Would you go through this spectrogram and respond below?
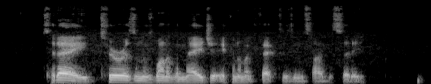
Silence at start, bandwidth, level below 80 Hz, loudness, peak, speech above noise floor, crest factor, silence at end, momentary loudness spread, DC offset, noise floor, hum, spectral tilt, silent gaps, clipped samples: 0.45 s; 16.5 kHz; -56 dBFS; -22 LUFS; -2 dBFS; 24 dB; 22 dB; 0.7 s; 12 LU; under 0.1%; -46 dBFS; none; -4.5 dB/octave; none; under 0.1%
